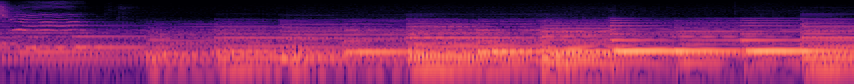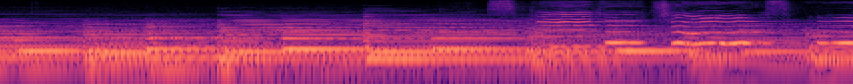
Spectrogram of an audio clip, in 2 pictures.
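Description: Grand piano playing a classical accompaniment passage on its own, then a woman's operatic voice re-entering with vibrato near the end.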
